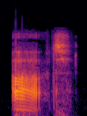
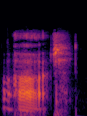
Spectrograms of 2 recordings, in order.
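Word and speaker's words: את: But if I say you to a woman, I say art, aleph tav, art.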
